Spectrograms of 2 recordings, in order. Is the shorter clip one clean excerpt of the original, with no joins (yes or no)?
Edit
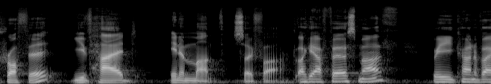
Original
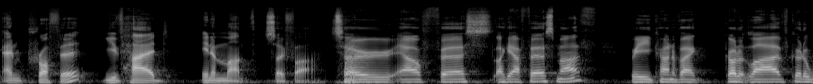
no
